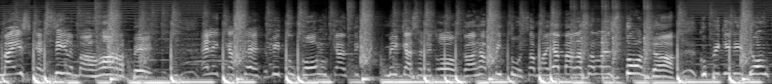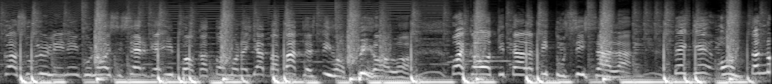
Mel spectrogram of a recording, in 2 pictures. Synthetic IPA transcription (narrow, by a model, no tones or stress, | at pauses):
mæiskesilmæːhɑrpeːelikːæseʋit̪ukoulukæynt̪ːimikæsenyt̪oŋkɑːihɑpit̪ːunsɑmɑjæpælːæselːɑnenst̪ondɑːkupikiniːdoŋkːɑːsuyliniːŋkunoisiserkeipɑkɑt̪omːonejjæpːæbæt̪lest̪ihɑppihɑlːɑʋɑikːɑoːk̪ːit̪æːlːæpit̪usisælːæʋeɡeont̪ːɑn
